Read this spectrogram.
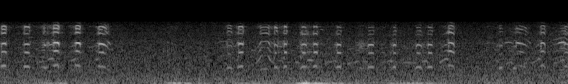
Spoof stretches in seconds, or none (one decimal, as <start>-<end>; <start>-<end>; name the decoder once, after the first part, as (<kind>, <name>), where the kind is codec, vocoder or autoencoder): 0.0-5.7 (vocoder, BigVGAN v2)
